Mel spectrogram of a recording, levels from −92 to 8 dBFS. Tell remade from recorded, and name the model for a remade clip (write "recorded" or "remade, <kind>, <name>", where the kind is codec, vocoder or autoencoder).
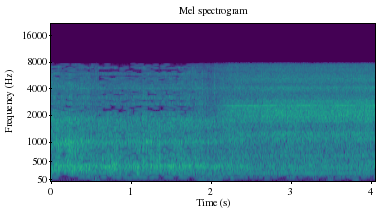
recorded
